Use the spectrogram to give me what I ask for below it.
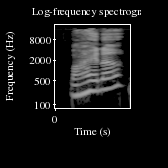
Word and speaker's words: Lahaina: Lahaina, Maui in Hawaii.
